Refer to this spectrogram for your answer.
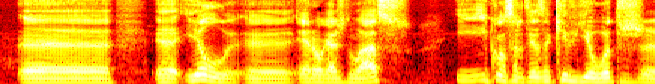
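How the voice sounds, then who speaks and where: Here is a man with an ordinary speaking voice at medium pitch. His pitch varies in an ordinary way. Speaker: podcast co-host. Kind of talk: casual chat.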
